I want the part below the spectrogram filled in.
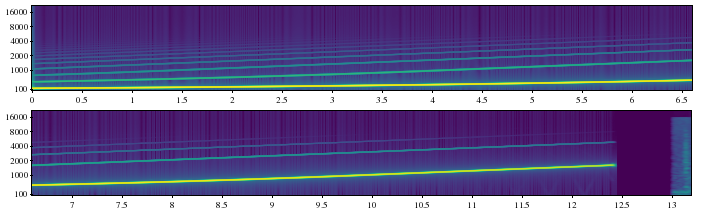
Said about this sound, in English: I have a sub riser.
